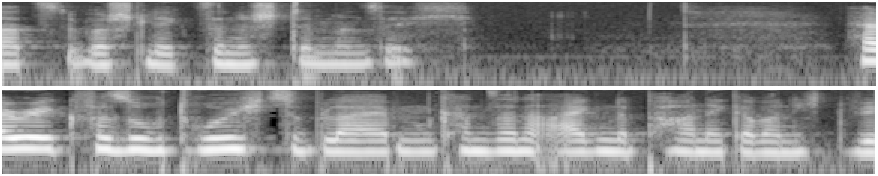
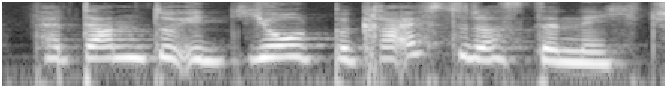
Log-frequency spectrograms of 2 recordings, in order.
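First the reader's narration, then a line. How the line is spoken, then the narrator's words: Shouted. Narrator (German): schreit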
